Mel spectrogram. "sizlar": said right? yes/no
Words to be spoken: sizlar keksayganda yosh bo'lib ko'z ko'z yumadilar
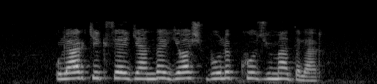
no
